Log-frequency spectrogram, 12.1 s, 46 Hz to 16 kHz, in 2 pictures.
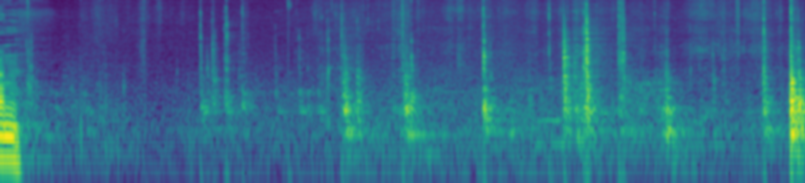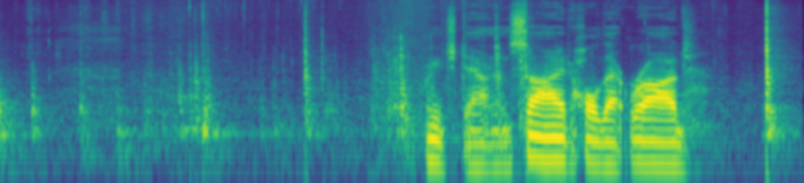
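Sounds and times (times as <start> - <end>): door handle linkage rattling: 1.5 - 6.5.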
